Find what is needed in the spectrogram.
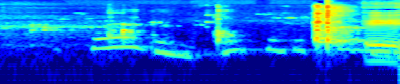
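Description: Voices talking, quiet at first and louder near the end, with a brief light clink about a second in.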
